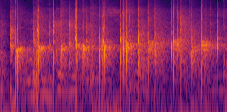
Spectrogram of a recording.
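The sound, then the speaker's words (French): An audience applauds: a dense, irregular patter of many hands clapping, sharp and bright, holding steady at a moderate level for a couple of seconds. “on peut l'applaudir, parce qu'elle est multicasquette.”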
